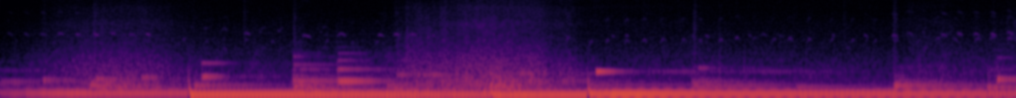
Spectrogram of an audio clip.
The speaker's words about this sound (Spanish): Estamos escuchando el sonido del teaser de presentación de Ivanka y sugiere bienestar y quietud. Es un plano cenital y vemos cómo las olas rompen ininterrumpidamente en una playa desierta y de fondo se escucha esta melodía tranquila de piano.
